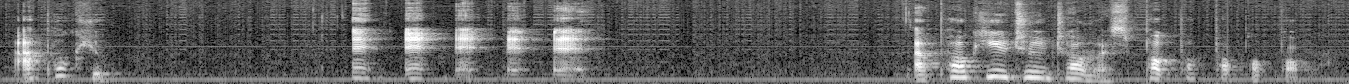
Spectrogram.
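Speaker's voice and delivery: hushed, squeaky, tiny guinea pig voice. Speaker pokes someone while talking, in a guinea pig voice. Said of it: "I'm doing a guinea pig voice".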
